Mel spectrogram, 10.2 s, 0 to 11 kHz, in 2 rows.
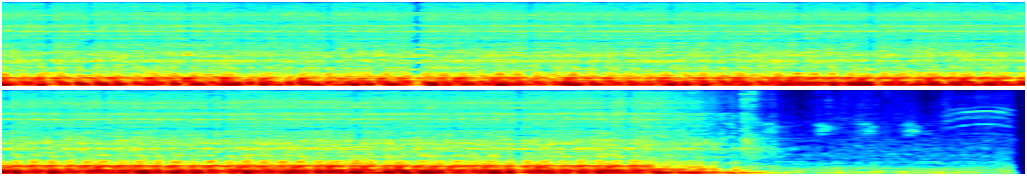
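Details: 1978 Yamaha XS750 Special triple, first run after a three-week revival, kick-started on choke: strong, steady exhaust beat with crisp throttle blips, then shuts off cleanly; healthy and even.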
